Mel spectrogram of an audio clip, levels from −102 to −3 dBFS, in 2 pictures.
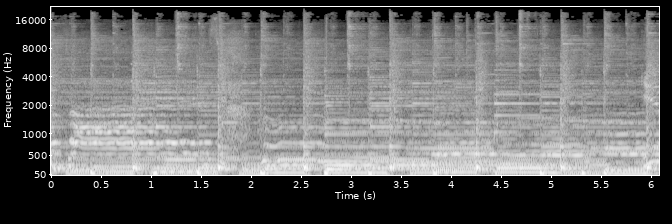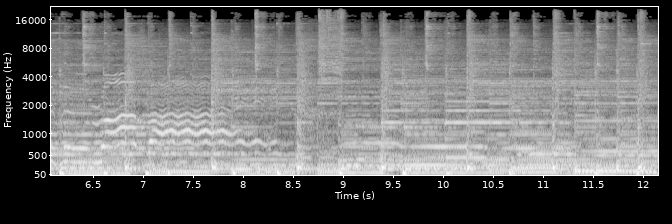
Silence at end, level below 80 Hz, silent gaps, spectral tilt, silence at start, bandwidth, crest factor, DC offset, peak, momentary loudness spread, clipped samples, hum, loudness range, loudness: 0 s; -20 dBFS; none; -5.5 dB/octave; 0 s; over 20 kHz; 12 dB; under 0.1%; 0 dBFS; 2 LU; under 0.1%; none; 1 LU; -12 LUFS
